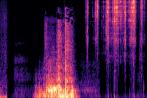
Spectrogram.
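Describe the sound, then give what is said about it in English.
A rustling shuffle gives way to a bright jangle of keys, several quick metallic clinks bunched together over a second or so, with no one speaking. “Oh, is that where the real keys were?”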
